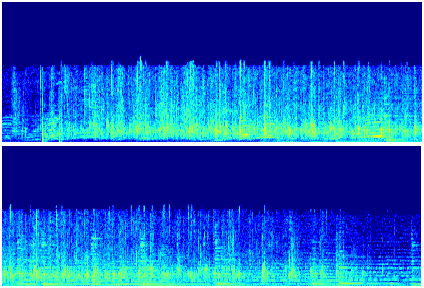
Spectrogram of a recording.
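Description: A congregation applauds during a Pentecostal church service, a steady wash of clapping under sustained organ-like music and a speaking voice.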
